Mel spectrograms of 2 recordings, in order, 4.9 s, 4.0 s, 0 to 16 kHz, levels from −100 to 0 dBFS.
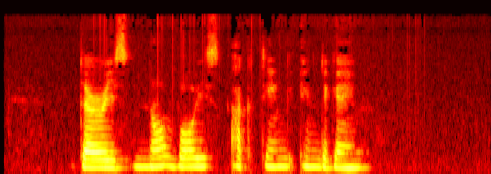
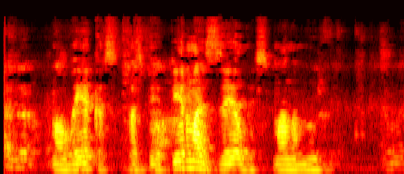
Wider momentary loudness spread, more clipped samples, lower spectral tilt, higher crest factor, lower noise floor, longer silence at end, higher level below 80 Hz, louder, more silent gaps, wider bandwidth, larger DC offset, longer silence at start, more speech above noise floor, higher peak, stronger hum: second, 12 LU vs 15 LU; neither; first, -7 dB/octave vs -5 dB/octave; second, 18 dB vs 24 dB; first, -64 dBFS vs -58 dBFS; first, 1.25 s vs 0 s; about the same, -62 dBFS vs -64 dBFS; first, -20 LUFS vs -24 LUFS; neither; about the same, 11.5 kHz vs 11 kHz; neither; first, 0.8 s vs 0.05 s; first, 45 dB vs 33 dB; about the same, -2 dBFS vs -2 dBFS; neither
